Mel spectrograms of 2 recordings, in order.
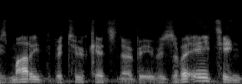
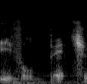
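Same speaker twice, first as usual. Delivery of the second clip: put-on mutter under breath, lower and quieter; 6 semitones lower, 4 dB quieter than usual. Retelling a punishment by his mother, imitating muttering under breath. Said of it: "I'm kinda under my breath going".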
